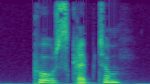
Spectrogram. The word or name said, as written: POSTSCRIPTA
